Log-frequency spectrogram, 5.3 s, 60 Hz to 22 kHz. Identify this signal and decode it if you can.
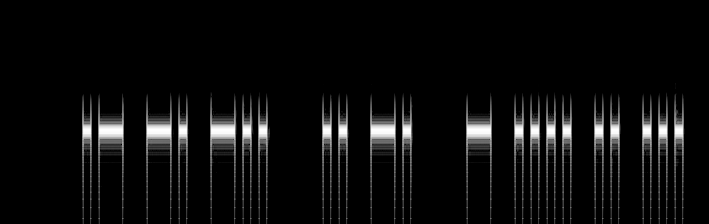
Morse code, heard as a keyed tone, about 19 wpm, 700 Hz. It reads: AND IN THIS
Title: Sentences from Top 1400 Words 20wpm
